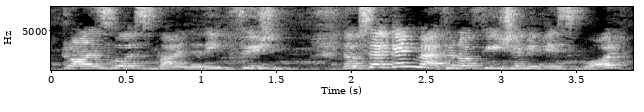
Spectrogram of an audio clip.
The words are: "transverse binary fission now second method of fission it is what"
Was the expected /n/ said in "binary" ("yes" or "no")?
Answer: yes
